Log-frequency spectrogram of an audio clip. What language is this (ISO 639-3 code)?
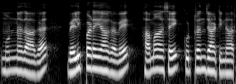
tam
